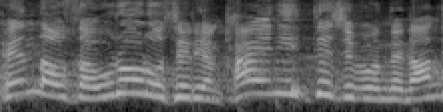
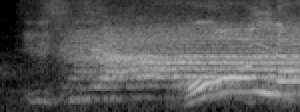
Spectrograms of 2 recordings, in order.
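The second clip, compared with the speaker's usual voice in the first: surprised shout; 2 semitones higher, much slower than usual. Real, not acted. Shocked at crowded truck.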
